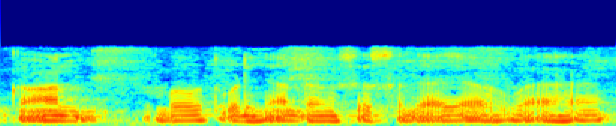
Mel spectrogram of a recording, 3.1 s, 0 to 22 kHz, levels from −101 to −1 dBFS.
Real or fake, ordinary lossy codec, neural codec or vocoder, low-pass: real; none; none; 5.4 kHz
